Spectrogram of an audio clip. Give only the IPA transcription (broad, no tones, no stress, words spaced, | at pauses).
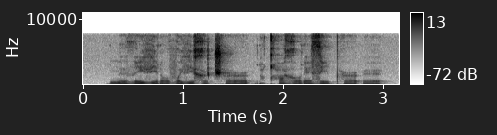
nɨ ði vʲɛɾo vovʲə˞ɣə˞t͡ʃʰə˞ | ɾṳqʰə˞ɣo ɾezi pʰə˞ ʔʏ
